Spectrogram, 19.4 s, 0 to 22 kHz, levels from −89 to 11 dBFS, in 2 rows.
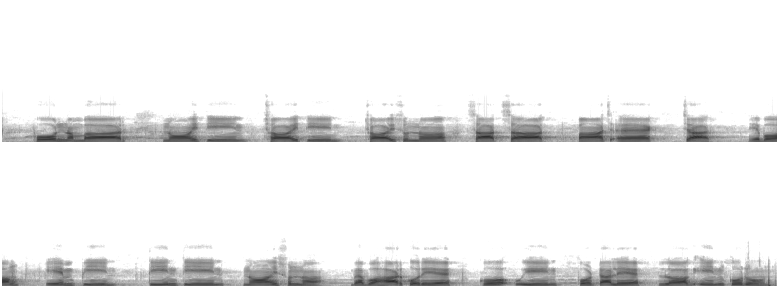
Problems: constant background noise, continuous background conversations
